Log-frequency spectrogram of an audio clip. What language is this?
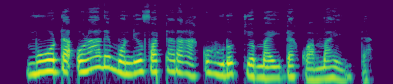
Kikuyu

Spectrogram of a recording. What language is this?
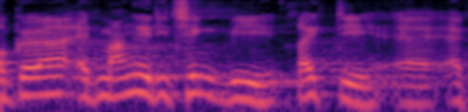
Danish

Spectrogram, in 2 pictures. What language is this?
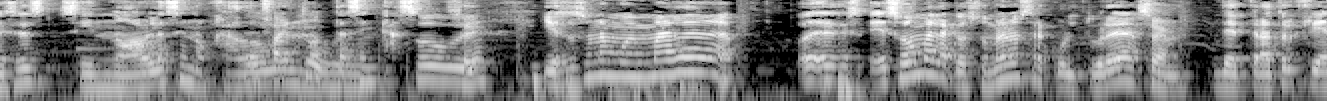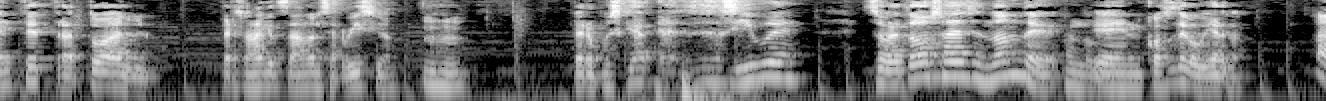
Spanish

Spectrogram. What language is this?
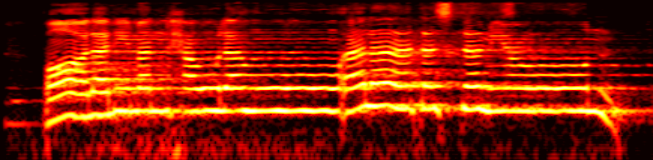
Arabic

